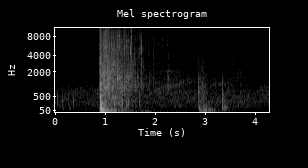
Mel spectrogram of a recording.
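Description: A body thuds heavily onto a floor.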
